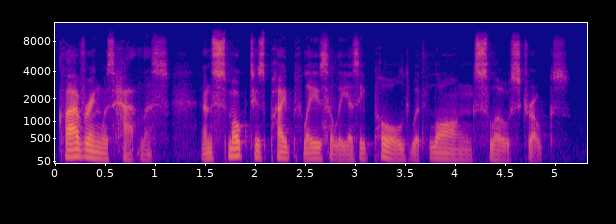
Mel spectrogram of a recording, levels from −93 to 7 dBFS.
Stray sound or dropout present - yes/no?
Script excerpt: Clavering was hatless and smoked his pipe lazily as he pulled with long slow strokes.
no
